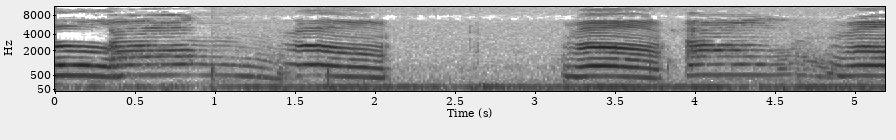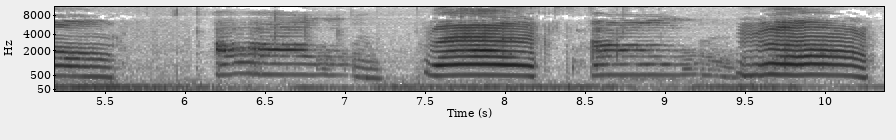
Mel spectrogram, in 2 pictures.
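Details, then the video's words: Series of about nine clear cat meows meant to attract cats, grouped in pairs and triplets, each bright and slightly falling in pitch, with a low constant hum behind them. "Meows to ATTRACT Cats (Meow Sounds to Attract Cats). Cats Meowing Sound Effects. Kitten Sounds"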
